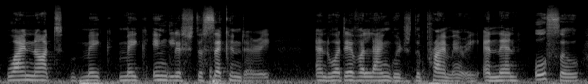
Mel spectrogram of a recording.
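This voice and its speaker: A woman's voice: fairly low pitch, steady tone, normal speed, a bit bright, a little hiss or hum, low-quality recording. A woman from Zimbabwe, a poet and storyteller, talking reflectively in conversation and asking herself questions. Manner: thoughtful, questioning, frequent murmured agreement.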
